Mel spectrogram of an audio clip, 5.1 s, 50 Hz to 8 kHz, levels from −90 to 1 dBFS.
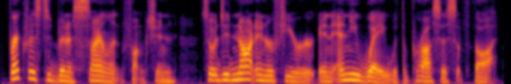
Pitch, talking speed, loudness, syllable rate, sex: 175 Hz, 225 wpm, -19 LUFS, 5.8 syllables/s, female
